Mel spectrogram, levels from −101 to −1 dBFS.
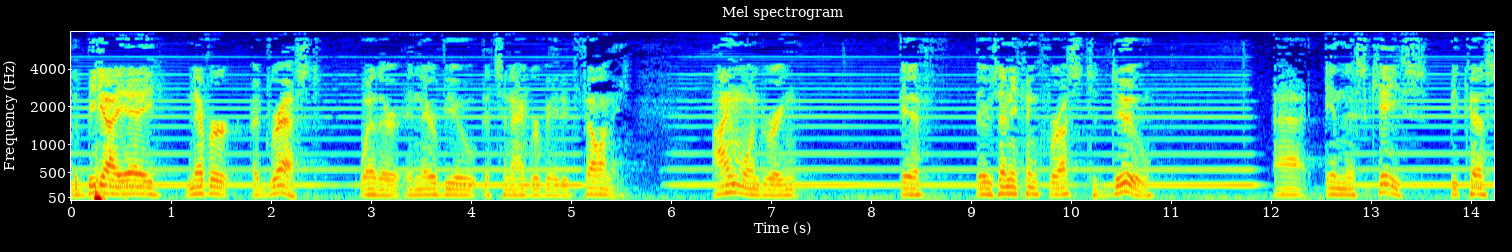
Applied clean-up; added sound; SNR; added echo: none; Bowed string instrument; 12 dB; none.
